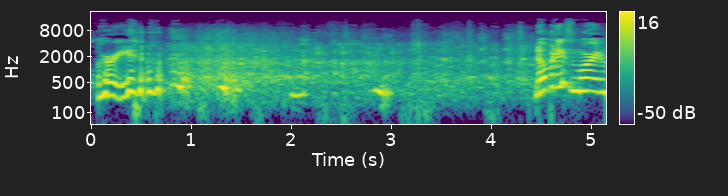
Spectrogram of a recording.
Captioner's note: laughter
